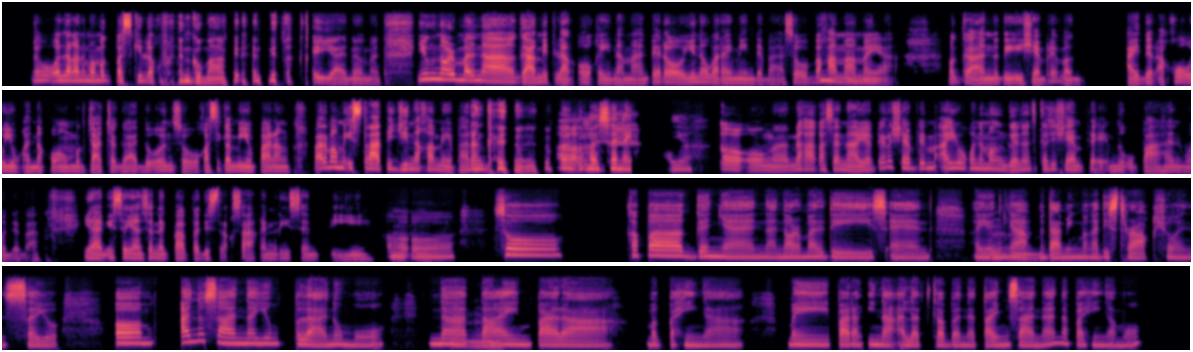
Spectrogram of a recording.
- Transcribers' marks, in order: laughing while speaking: "walang gumamit, nakakahiya naman"; laughing while speaking: "Oo"; laughing while speaking: "parang ganun, parang"
- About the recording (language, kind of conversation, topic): Filipino, advice, Paano ako makakapagpahinga sa bahay kahit maraming distraksyon?
- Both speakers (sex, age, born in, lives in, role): female, 30-34, Philippines, Philippines, advisor; female, 40-44, Philippines, Philippines, user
